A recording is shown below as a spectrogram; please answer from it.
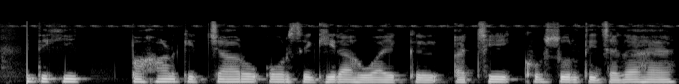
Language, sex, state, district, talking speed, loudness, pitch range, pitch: Hindi, male, Bihar, Jamui, 115 wpm, -19 LUFS, 110-125 Hz, 115 Hz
